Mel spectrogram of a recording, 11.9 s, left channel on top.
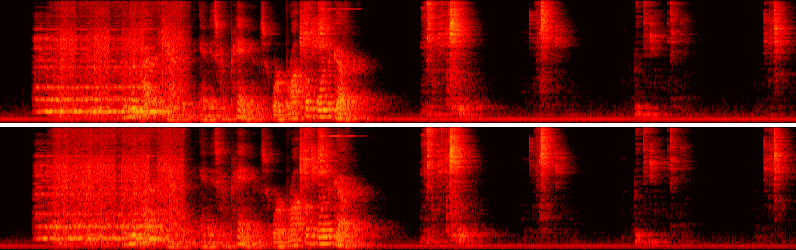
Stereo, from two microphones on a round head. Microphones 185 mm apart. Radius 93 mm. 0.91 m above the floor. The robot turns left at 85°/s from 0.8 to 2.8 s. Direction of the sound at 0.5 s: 120° left.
